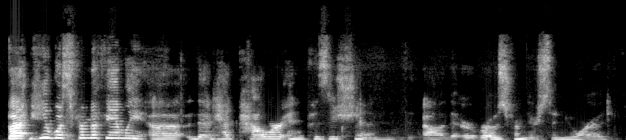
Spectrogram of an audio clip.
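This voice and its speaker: A woman's voice: medium pitch, normal speed, a bit bright, a little hiss or hum, poor audio. Older Irish woman, host of a casual explainer. Chatty and wry, prone to tangents. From Ireland. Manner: chatty, wry, digressive asides.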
